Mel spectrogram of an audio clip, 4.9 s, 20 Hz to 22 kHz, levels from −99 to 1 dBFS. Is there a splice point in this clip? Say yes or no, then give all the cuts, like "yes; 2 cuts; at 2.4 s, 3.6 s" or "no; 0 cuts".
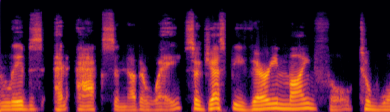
no; 0 cuts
